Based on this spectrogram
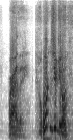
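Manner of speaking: frantic, panicky, freaking-out scrambling speech. A character searching for his missing cigars, freaking out. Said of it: "That sounded like him freaking out over his cigars".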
